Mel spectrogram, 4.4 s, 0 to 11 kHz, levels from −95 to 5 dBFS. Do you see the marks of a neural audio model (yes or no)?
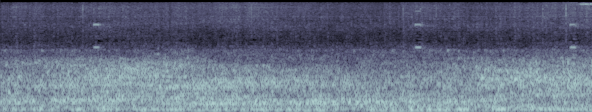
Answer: no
